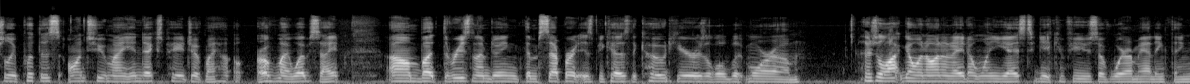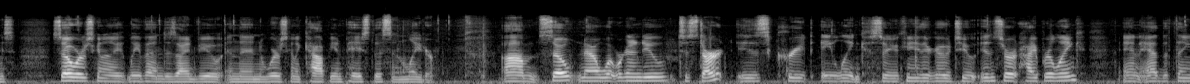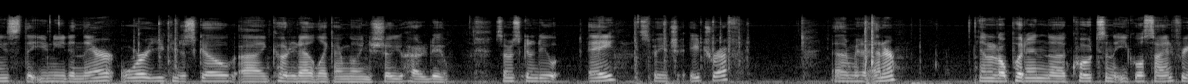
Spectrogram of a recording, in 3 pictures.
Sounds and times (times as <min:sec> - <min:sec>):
Speech: 0:00.0 - 0:16.3, 0:16.9 - 0:31.2, 0:32.1 - 0:32.9, 0:33.5 - 0:35.6.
